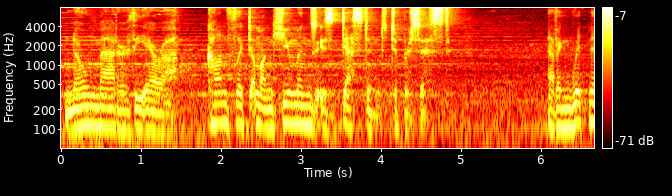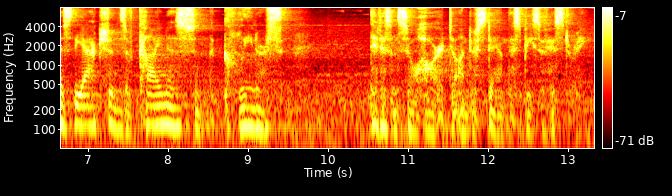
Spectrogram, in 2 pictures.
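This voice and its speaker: A man voicing a calm, reflective adventurer in a fantasy video game, speaking in a measured, solemn way. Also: on the low side, natural voice. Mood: somber, reflective. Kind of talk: scripted video game voice acting. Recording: echoey reverberant hall, music behind.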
